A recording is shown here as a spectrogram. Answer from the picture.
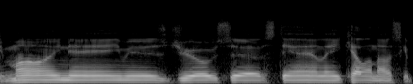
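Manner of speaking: slow, deliberate, each word spaced; slow careful name. Shown as a demonstration. Stutterer shows the slow taught way on air, slow and deliberate. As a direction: say your name slowly, the way you were taught. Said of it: "taught I couldn't say my name fast".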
